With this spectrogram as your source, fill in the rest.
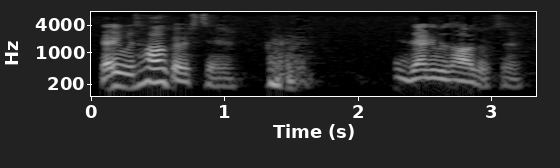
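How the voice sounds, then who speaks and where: A man with a mid-range voice reads fan fiction aloud and comments on it with weary sarcasm. He clears his throat often between phrases. The recording is dull and slightly muffled, like a cheap microphone. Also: mid-range voice, big pitch swings, unhurried, a little mellow, slight background noise. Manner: exasperated, sarcastic, sighing asides. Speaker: host and reader of fan fiction.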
